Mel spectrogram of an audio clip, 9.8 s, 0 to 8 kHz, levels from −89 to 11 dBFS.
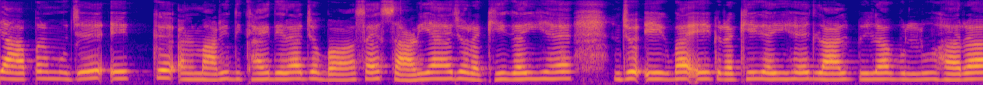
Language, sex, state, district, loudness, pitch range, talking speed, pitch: Hindi, female, Bihar, West Champaran, -16 LUFS, 215-235 Hz, 175 wpm, 225 Hz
